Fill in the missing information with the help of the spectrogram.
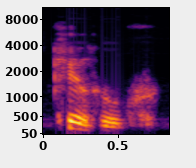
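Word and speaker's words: Culhwch: But you have other names which are probably hard to pronounce. Kilhuch, Kilhuch, and Olwen.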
